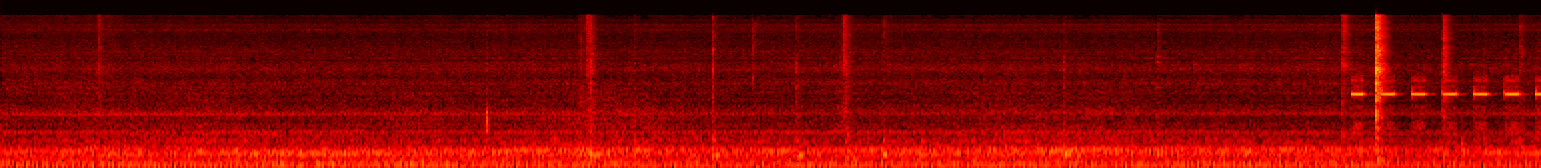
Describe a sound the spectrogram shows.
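Tram wheels click over rail joints now and then.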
